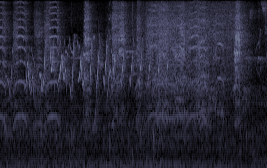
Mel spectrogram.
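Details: Rainbow lorikeets in Australia in a noisy chorus of fast, high, warbling twitters and sharp chirps, with a single loud squawk near the end.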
